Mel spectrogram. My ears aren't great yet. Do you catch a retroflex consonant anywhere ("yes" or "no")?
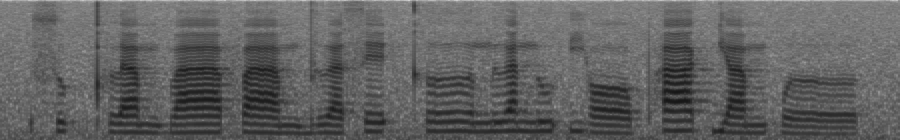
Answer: no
